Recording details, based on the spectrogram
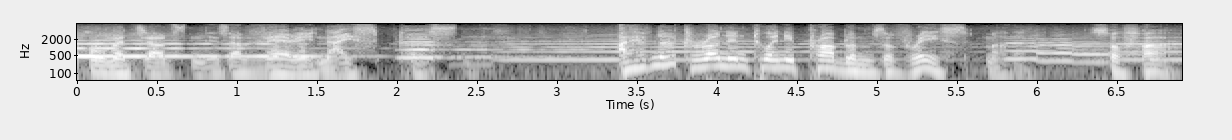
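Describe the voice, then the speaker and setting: An actor playing a polite, earnest young African newcomer in a radio drama, speaking in a hesitant, measured way. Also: male voice, medium pitch. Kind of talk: radio drama letter narration. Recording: music behind the voice.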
